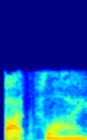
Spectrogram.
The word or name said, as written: botfly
